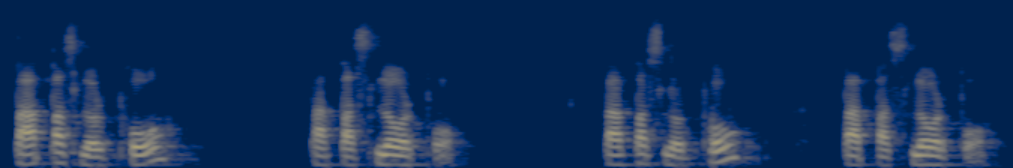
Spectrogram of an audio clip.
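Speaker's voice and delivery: slow, alternating rise and fall; contrasting stress takes. Shown as a demonstration. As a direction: repeat "papaslorpo" slowly, alternating the tune. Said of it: "¿Se escucha la diferencia?". ("papaslorpo" lento, alternando subida y bajada)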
